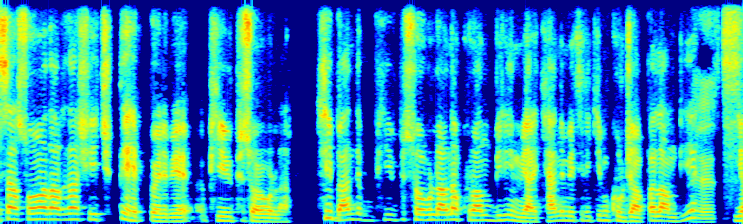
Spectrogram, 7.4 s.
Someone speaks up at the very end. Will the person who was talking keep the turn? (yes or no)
yes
